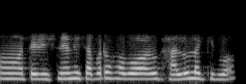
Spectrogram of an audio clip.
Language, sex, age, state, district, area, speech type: Assamese, female, 18-30, Assam, Sivasagar, rural, conversation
